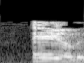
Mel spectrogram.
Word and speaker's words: El: E-L, El, El. It's a long E in Hebrew, El.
